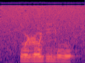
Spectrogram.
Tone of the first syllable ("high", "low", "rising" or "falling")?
low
